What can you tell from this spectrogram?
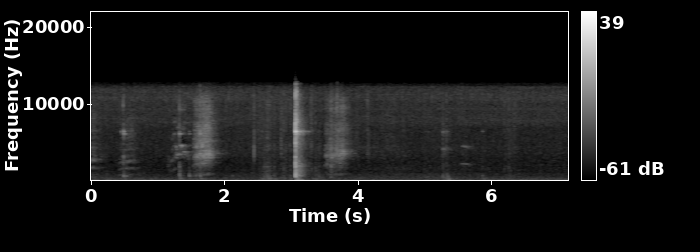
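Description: Small metal parts being handled: an Allen key and tiny retaining screws clicking and scraping against a steel brake-lathe cutting arm, with one sharp metallic click about three seconds in and two short scrapes either side of it.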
